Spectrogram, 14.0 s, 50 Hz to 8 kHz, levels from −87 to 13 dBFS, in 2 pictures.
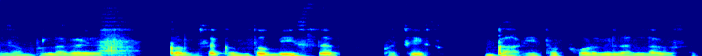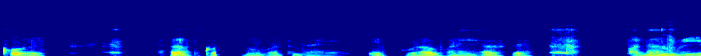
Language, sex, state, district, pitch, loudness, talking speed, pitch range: Magahi, male, Bihar, Lakhisarai, 115 Hz, -27 LUFS, 90 wpm, 110-120 Hz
